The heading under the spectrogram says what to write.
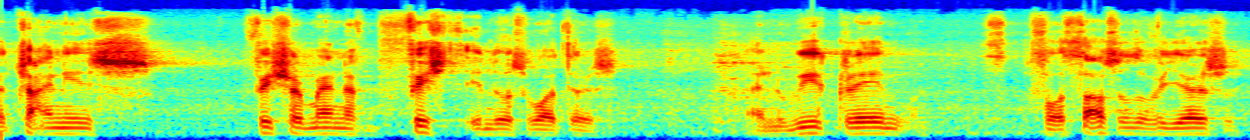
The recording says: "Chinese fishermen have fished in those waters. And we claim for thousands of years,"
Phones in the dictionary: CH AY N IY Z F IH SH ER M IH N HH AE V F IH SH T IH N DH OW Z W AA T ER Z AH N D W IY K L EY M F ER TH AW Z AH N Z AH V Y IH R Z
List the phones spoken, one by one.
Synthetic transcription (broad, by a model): CH AY N IY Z F IH SH ER M IH N HH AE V F IH SH T IH N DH OW S W AA T ER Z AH N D W IY K L EY M F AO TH AW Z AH N S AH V Y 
